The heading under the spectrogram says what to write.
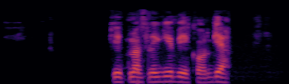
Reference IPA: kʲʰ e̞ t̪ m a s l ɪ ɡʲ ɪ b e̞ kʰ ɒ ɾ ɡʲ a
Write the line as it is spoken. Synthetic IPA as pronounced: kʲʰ e̞ t̪ m a s l ɪ ɡʲ ɪ b e̞ kʰ ɒ ɾ ɡʲ a

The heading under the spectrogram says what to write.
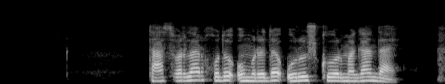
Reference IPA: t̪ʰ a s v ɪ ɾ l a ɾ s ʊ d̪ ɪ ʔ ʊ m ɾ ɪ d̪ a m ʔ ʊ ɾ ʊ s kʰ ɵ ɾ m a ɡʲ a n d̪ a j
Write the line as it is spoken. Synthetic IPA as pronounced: t̪ʰ a s v ɪ ɾ l a ɾ χ ʊ d̪ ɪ ʔ ʊ m ɾ ɪ d̪ a ʔ ʊ ɾ ʊ ʃ kʰ ɵ ɾ m a ɡʲ a n d̪ a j

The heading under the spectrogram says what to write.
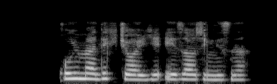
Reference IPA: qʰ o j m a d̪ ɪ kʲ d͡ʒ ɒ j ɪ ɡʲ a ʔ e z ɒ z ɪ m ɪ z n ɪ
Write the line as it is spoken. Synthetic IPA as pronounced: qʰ o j m a d̪ ɪ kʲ d͡ʒ ɒ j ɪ ɡʲ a ʔ e z ɒ z ɪ ŋ ɪ z n ɪ

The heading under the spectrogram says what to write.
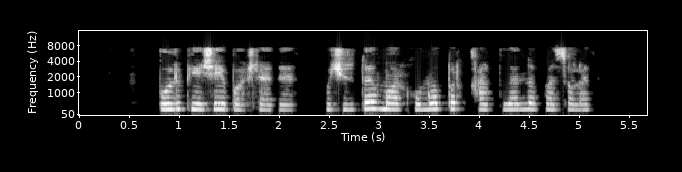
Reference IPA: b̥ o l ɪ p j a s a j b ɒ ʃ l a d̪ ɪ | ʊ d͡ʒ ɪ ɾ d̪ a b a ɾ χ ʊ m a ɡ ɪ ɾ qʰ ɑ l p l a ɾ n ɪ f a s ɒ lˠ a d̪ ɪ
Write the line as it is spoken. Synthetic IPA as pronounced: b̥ o l ɪ p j a ʃ a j b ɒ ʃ l a d̪ ɪ | ʊ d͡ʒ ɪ ɾ d̪ a m a ɾ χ ʊ m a b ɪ ɾ qʰ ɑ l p l a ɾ n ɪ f a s ɒ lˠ a d̪ ɪ

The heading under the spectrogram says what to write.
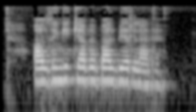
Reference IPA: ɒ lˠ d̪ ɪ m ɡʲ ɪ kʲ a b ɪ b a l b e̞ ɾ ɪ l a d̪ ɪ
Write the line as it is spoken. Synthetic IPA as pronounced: ɒ lˠ d̪ ɪ ŋ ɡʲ ɪ kʲ a b ɪ b a l b e̞ ɾ ɪ l a d̪ ɪ

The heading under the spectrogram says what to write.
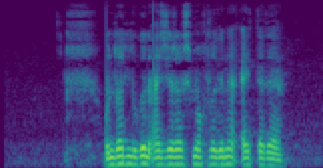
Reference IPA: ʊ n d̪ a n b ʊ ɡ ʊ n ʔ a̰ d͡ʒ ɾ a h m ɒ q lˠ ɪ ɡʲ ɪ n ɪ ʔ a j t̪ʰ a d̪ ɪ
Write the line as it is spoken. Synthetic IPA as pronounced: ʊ n d̪ a n b ʊ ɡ ʊ n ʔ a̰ d͡ʒ ɾ a ʃ m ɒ q lˠ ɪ ɡʲ ɪ n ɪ ʔ a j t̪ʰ a d̪ ɪ

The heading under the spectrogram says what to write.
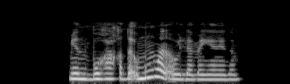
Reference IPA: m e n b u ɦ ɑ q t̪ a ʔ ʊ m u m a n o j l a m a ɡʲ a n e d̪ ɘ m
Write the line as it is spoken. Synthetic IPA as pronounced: m e n b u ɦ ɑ q d̪ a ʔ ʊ m u m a n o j l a m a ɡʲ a n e d̪ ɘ m

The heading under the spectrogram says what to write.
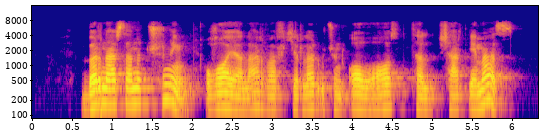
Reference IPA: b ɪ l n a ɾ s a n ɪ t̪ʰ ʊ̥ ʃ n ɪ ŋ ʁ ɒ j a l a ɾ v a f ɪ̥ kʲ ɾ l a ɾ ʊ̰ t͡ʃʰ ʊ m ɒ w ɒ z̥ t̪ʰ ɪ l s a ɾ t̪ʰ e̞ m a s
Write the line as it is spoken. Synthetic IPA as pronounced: b ɪ ɾ n a ɾ s a n ɪ t̪ʰ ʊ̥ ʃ n ɪ ŋ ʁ ɒ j a l a ɾ v a f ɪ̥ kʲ ɾ l a ɾ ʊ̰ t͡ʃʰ ʊ n ɒ w ɒ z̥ t̪ʰ ɪ l ʃ a ɾ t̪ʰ e̞ m a s

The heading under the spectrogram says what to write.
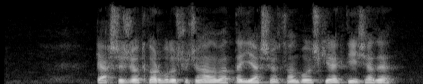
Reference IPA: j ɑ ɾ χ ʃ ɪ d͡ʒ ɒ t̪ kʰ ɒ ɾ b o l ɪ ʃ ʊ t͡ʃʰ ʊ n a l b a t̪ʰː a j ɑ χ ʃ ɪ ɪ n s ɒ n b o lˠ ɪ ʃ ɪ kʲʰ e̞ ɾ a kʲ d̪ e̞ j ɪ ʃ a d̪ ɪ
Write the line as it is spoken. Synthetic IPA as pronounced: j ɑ χ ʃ ɪ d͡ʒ ɒ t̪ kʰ ɒ ɾ b o l ɪ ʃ ʊ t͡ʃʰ ʊ n a l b a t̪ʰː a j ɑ χ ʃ ɪ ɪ n s ɒ n b o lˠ ɪ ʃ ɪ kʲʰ e̞ ɾ a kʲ d̪ e̞ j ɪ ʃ a d̪ ɪ

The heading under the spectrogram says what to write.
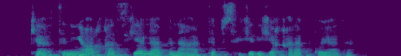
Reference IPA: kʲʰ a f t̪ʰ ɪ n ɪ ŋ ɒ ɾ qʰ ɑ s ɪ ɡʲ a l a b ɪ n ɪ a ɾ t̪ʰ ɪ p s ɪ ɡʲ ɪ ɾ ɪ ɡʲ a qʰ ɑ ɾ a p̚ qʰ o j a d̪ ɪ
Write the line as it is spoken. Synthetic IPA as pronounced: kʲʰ a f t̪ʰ ɪ n ɪ ŋ ɒ ɾ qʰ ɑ s ɪ ɡʲ a l a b ɪ n ɪ a ɾ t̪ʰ ɪ p s ɪ ɡʲ ɪ ɾ ɪ ɡʲ a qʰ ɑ ɾ a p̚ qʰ o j a d̪ ɪ

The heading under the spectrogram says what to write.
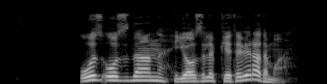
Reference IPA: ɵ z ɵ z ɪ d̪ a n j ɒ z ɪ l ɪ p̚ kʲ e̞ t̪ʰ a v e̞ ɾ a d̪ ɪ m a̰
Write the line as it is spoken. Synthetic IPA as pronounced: ɵ z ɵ z ɪ d̪ a n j ɒ z ɪ l ɪ p̚ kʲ e̞ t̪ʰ a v e̞ ɾ a d̪ ɪ m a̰

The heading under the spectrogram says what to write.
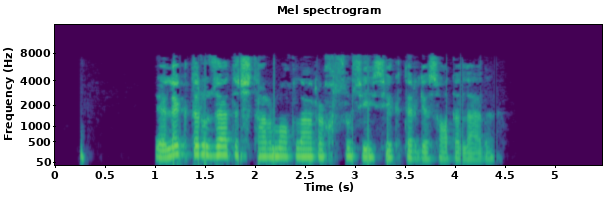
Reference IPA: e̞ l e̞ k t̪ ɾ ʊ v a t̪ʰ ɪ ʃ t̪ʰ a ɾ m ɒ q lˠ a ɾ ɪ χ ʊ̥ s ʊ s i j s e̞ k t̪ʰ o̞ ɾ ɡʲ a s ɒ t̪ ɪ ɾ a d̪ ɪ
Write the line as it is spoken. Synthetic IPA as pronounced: e̞ l e̞ k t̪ ɾ ʊ z a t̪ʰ ɪ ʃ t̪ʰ a ɾ m ɒ q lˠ a ɾ ɪ χ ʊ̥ s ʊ s i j s e̞ k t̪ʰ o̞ ɾ ɡʲ a s ɒ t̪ ɪ l a d̪ ɪ

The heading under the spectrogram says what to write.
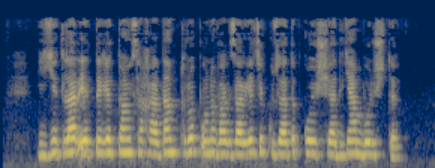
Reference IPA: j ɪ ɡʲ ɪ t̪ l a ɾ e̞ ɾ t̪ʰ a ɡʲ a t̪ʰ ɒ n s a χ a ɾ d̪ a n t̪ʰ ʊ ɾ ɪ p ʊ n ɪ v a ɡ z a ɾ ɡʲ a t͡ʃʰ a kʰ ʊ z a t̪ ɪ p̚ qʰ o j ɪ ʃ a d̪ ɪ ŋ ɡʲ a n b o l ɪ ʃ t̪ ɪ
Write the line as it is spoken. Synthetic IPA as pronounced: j ɪ ɡʲ ɪ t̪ l a ɾ e̞ ɾ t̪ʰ a ɡʲ a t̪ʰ ɒ ŋ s a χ a ɾ d̪ a n t̪ʰ ʊ ɾ ɪ p ʊ n ɪ v a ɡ z a ɾ ɡʲ a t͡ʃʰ a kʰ ʊ z a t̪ ɪ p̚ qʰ o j ɪ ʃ a d̪ ɪ ɡʲ a n b o l ɪ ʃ t̪ ɪ

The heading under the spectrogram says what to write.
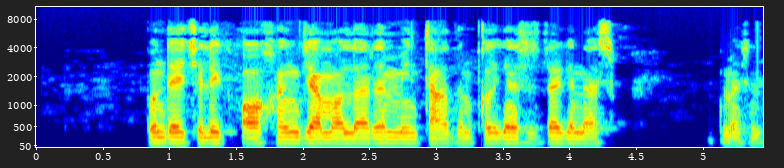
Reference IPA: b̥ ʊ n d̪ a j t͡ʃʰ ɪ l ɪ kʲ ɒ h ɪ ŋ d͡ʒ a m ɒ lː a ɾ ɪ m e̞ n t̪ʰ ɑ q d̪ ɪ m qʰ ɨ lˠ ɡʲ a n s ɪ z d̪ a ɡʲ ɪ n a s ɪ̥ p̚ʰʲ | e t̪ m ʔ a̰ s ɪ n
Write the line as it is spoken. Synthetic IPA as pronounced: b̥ ʊ n d̪ a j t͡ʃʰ ɪ l ɪ kʲ ɒ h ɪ ŋ d͡ʒ a m ɒ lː a ɾ ɪ m e̞ n t̪ʰ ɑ q d̪ ɪ m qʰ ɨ lˠ ɡʲ a n s ɪ z d̪ a ɡʲ ɪ n a s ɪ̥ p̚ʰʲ | e t̪ m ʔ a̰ s ɪ n

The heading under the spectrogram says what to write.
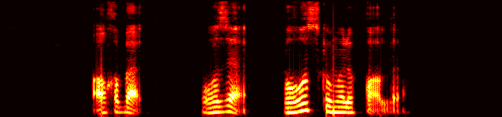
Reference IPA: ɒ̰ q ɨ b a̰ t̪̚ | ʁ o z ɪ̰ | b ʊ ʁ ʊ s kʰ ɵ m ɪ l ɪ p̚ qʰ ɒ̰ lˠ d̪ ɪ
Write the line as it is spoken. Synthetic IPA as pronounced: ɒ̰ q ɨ b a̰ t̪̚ | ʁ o z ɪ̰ | b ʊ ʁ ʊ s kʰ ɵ m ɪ l ɪ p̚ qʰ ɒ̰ lˠ d̪ ɪ

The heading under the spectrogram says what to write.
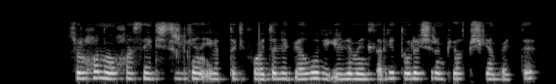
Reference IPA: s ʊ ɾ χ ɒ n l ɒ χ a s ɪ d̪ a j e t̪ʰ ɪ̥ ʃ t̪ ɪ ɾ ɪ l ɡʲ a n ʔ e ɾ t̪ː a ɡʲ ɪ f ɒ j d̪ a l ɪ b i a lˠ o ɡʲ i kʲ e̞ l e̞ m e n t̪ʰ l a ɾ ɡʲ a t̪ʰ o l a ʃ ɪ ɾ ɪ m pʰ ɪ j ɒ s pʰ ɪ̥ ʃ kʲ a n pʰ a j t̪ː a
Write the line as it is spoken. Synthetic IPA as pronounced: s ʊ ɾ χ ɒ n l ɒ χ a s ɪ d̪ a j e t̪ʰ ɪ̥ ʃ t̪ ɪ ɾ ɪ l ɡʲ a n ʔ e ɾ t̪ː a ɡʲ ɪ f ɒ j d̪ a l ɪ b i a lˠ o ɡʲ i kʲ e̞ l e̞ m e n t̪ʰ l a ɾ ɡʲ a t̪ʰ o l a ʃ ɪ ɾ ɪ m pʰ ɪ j ɒ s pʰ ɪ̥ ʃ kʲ a n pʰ a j t̪ː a

